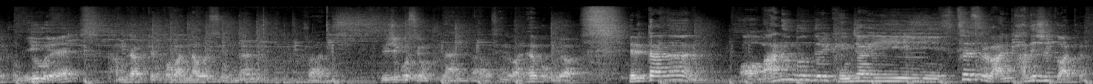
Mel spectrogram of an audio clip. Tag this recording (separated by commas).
Music, Speech, Musical instrument, Guitar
